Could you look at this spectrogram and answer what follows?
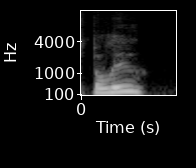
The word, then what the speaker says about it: Ballew: I assume that's how you pronounce it, correct? That is Ballew? – You did it right off the bat.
